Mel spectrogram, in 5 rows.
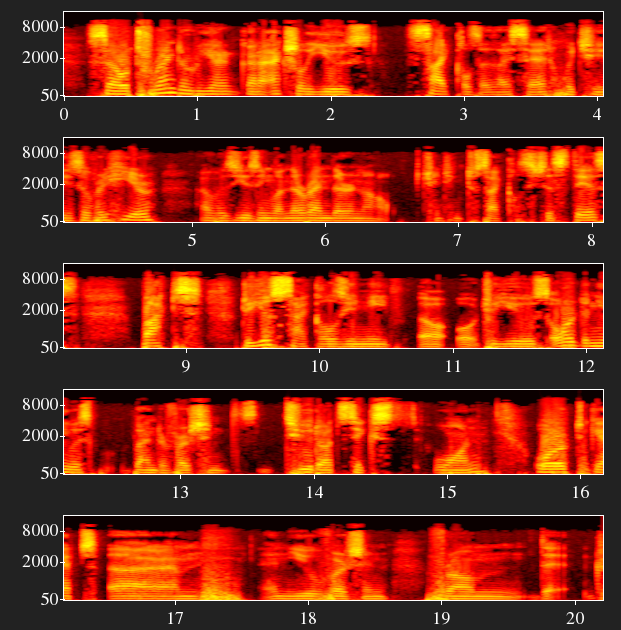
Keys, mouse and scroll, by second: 4.4 click, 5.5 click.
